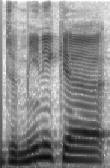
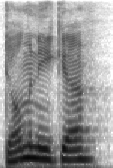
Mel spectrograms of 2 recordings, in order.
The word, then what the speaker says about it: Dominica: bronze that's interesting because Dominica excuse me I keep saying it wrong Dominica Dominica um has four points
